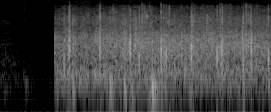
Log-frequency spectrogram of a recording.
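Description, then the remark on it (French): Applause from a crowd of several dozen people at a support rally on the forecourt of the town hall starts abruptly after a brief near-silence, then continues as a steady, dense patter of many hands clapping, loud and sustained with no voices standing out. “Des applaudissements pour un rassemblement chargé en émotions.”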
